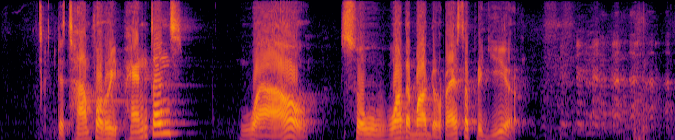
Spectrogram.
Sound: audience laughs

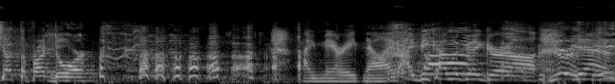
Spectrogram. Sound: laughter

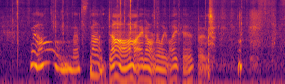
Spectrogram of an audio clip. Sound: laughs

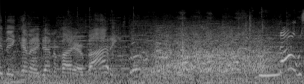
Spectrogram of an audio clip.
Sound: laughing

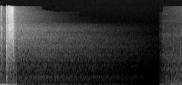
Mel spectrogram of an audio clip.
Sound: spraying

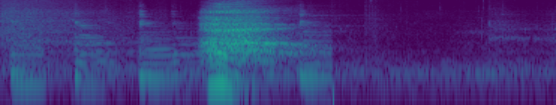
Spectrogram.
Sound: sighs

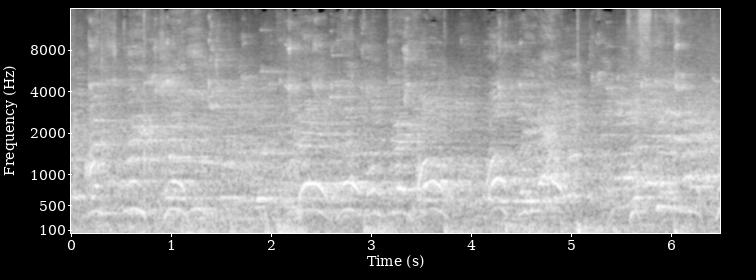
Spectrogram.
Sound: crowd talking; coaches yelling

